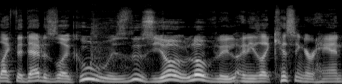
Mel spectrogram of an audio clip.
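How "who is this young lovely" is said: put-on drunk manner of speaking. Retelling how the drunk dad greets a girl: imitating a drunk dad. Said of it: "they're acting hammered".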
